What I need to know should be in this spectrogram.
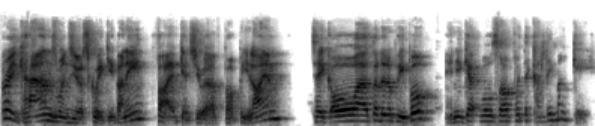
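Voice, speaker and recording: A smiling village doctor, read by a man giving a slow fairground patter in a bright, high-ish voice. The call audio is echoey. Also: expressive. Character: smiling male village doctor at fair stall.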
